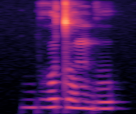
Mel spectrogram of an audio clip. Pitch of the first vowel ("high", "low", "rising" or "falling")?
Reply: high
